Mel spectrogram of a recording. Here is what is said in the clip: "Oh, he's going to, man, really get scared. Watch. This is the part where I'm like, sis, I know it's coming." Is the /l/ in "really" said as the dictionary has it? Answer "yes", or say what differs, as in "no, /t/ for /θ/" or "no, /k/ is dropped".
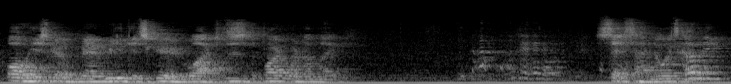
no, /l/ is dropped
